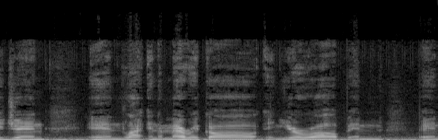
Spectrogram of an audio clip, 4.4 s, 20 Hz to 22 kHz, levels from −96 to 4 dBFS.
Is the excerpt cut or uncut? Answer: uncut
